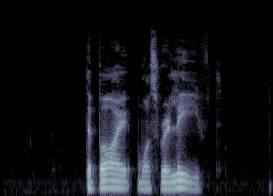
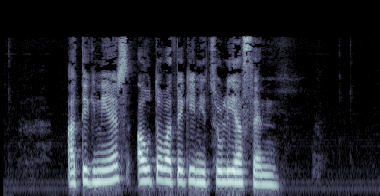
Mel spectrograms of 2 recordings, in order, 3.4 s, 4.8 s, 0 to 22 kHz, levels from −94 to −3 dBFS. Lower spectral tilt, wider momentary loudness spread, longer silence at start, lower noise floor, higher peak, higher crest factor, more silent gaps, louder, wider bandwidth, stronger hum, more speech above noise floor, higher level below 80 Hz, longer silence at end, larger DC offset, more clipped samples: about the same, -5.5 dB/octave vs -5 dB/octave; first, 14 LU vs 8 LU; first, 1.05 s vs 0.85 s; first, -82 dBFS vs -70 dBFS; second, -16 dBFS vs -4 dBFS; about the same, 20 dB vs 18 dB; neither; second, -34 LUFS vs -20 LUFS; about the same, 12.5 kHz vs 11.5 kHz; second, none vs 50 Hz at -40 dBFS; about the same, 49 dB vs 50 dB; second, -70 dBFS vs -62 dBFS; second, 0.9 s vs 1.3 s; neither; neither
